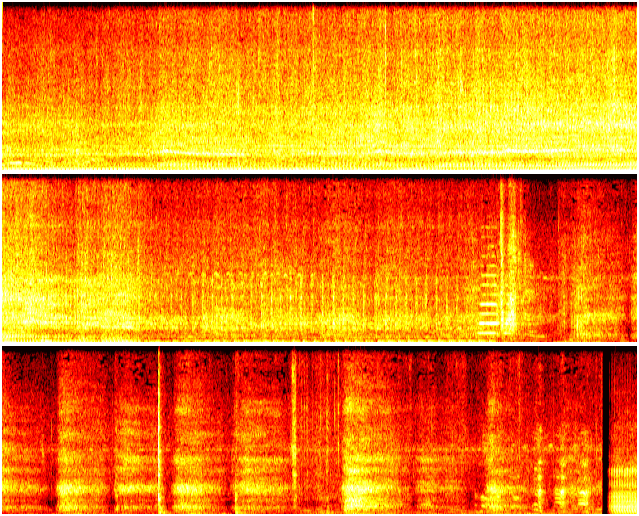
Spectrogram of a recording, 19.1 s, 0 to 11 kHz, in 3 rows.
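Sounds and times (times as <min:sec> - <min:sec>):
motorcycle engine revving: 0:00.0 - 0:12.4.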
